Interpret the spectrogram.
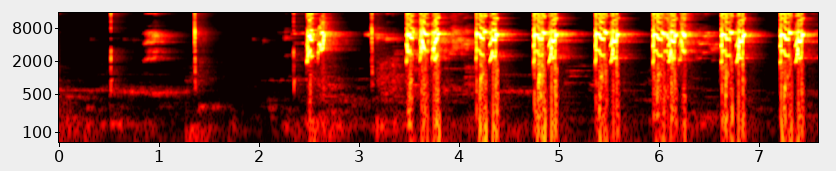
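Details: Vocal fighter lovebird calling to set off other lovebirds: a few faint notes, then a run of loud, sharp, squawky chips repeated about every half second.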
